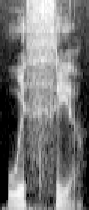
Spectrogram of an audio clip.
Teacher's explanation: we linked these two because it's the same consonant and one word ends with it and the next begins with it they stretch out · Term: linking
